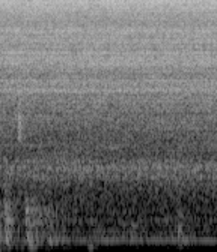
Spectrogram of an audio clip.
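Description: Steady hiss of water running from a bathroom tap into the sink.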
